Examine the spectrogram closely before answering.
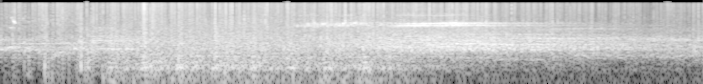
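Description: A crowd cheers and roars in a large echoing hall.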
